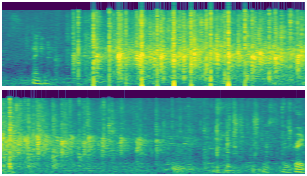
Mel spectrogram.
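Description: An audience applauds loudly, then the applause fades.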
